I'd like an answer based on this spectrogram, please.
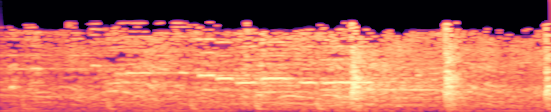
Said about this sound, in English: From a great hall shone many lights, and there came the sound of many voices.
